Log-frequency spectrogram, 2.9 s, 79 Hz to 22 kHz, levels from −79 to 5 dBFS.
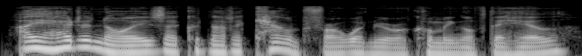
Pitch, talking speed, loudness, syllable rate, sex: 120 Hz, 330 wpm, -18 LUFS, 7.3 syllables/s, male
